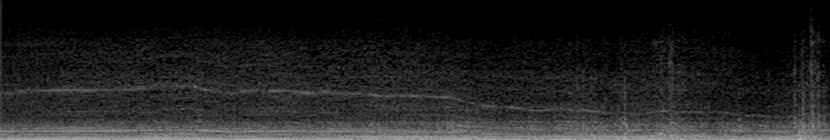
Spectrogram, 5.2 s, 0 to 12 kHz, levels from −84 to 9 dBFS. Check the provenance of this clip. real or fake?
real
